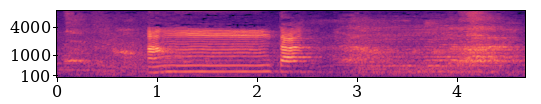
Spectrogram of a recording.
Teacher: আপনি মুখটা বন্ধ করে সাউন্ডটা নাক দিয়ে আনবেন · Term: গুণনা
